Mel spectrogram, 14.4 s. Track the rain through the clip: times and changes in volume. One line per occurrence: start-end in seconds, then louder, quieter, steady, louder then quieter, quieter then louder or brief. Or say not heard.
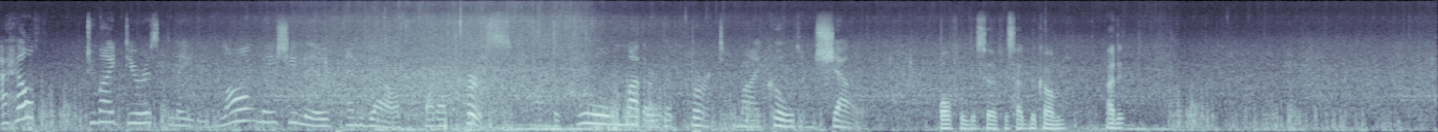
0.0-14.3 louder then quieter.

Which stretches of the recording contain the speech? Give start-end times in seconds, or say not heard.
0.0-8.7, 9.4-11.2.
